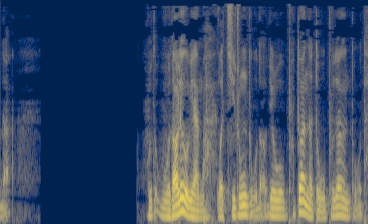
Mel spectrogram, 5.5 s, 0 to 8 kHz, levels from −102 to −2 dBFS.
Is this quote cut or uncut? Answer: cut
